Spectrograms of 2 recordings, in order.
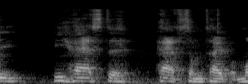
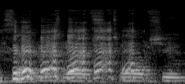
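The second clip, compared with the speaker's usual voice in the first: laughing; 11 semitones higher, 6 dB louder, much slower than usual. Real, not acted. Joking about shoe size.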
